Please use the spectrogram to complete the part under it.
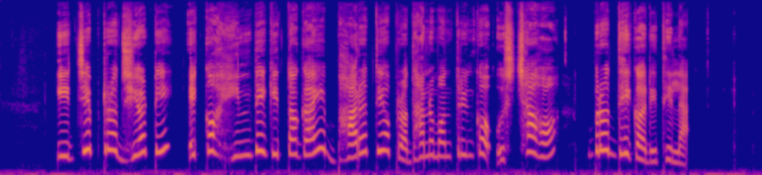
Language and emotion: Odia, happy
